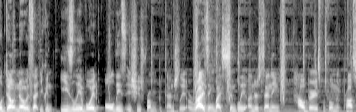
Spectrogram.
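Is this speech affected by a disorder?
No.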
